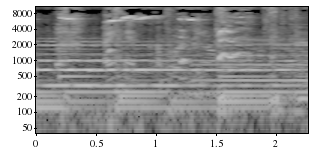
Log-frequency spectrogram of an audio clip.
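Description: Background music with held, steady notes, over which a small dog whimpers briefly a couple of times.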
